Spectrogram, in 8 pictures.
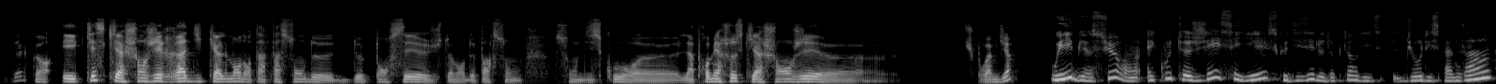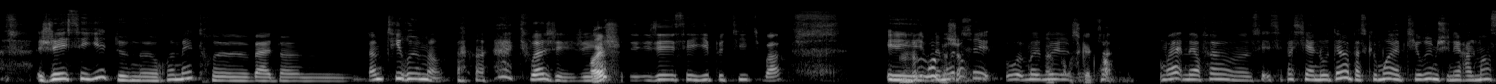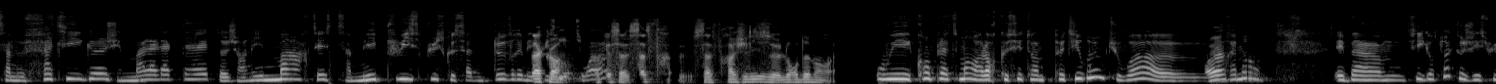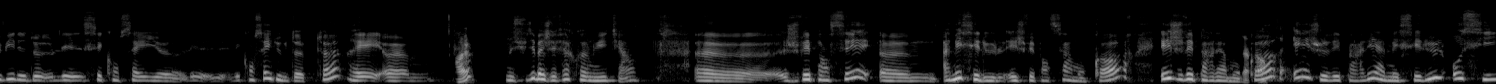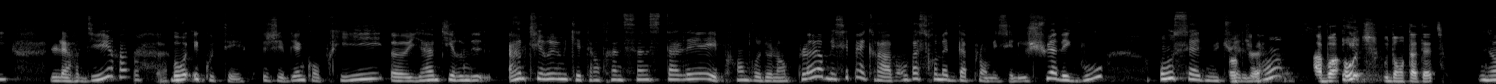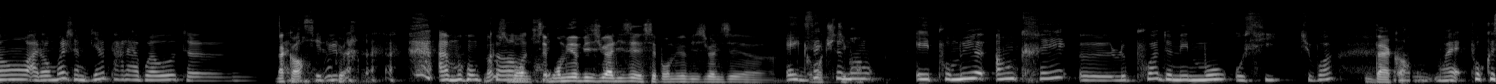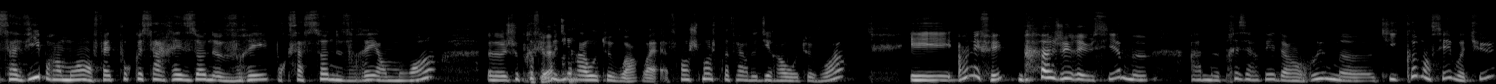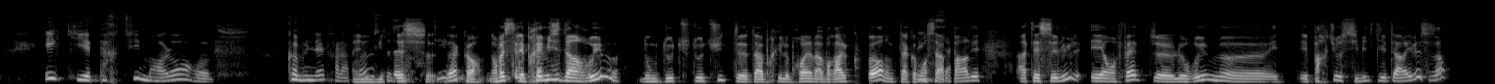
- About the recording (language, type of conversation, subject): French, podcast, Quelles petites habitudes ont transformé ta façon de penser ?
- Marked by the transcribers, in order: stressed: "radicalement"; tapping; chuckle; stressed: "fatigue"; stressed: "marre"; stressed: "m'épuise"; other background noise; chuckle; laughing while speaking: "à mon corps"; stressed: "vrai"; laughing while speaking: "bah"; blowing; chuckle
